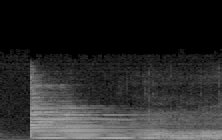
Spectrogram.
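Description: A bell struck once: a sudden stroke a quarter second in, then a rich ringing tone that slowly dies away.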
